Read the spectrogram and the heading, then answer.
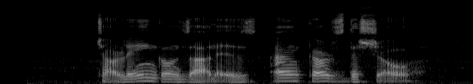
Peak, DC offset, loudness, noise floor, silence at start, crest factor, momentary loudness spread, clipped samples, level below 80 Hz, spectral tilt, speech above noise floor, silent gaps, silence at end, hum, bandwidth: -16 dBFS; under 0.1%; -36 LUFS; -65 dBFS; 0.95 s; 22 dB; 7 LU; under 0.1%; -72 dBFS; -3.5 dB/octave; 28 dB; none; 0.5 s; none; 16.5 kHz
